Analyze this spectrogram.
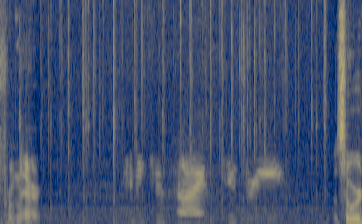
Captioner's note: typing sounds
